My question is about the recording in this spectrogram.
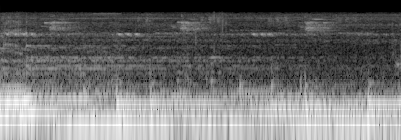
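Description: Insects chirping with faint high calls, over a low, sustained background music drone.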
